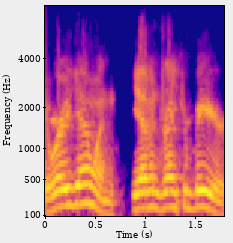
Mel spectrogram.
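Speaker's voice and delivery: extremely courteous tone. Blocking a character who tries to leave the bar: very polite. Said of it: "just very politely say".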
